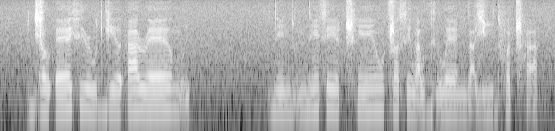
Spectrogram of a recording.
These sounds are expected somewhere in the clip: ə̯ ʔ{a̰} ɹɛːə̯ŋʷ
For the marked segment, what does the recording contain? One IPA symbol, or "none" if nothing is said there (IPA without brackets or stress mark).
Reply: a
